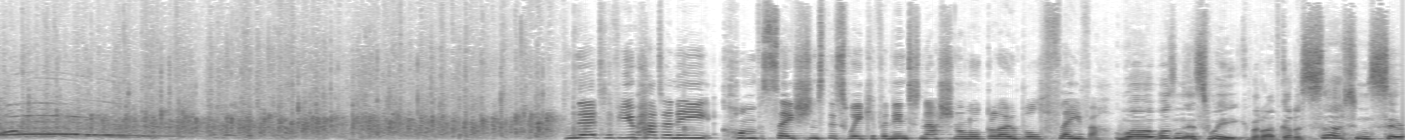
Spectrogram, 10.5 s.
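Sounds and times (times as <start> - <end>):
person whooping or cheering: 0.0 - 1.9
studio audience applause: 0.0 - 4.6
speech: 4.3 - 10.5.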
